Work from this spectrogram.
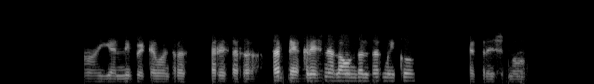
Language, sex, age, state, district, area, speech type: Telugu, male, 30-45, Andhra Pradesh, East Godavari, urban, conversation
